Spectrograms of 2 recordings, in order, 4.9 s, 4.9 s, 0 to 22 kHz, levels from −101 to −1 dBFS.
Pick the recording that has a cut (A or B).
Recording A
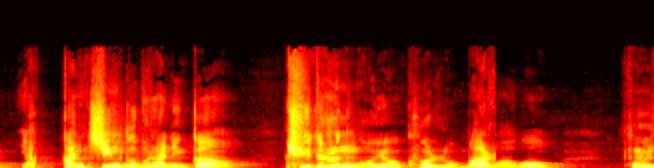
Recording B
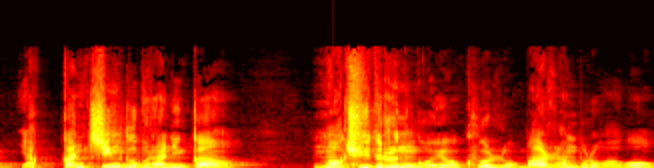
A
